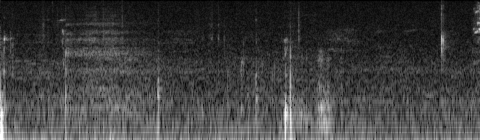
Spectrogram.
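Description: Quiet handling noise: a few scattered light clicks and taps, the loudest about three and a half seconds in.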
